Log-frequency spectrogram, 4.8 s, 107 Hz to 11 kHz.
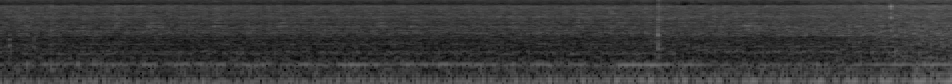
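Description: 1962 Chevrolet Impala's 283 small-block V8 idling steadily as it warms up after a cold start, heard from inside the cabin as a low, even rumble.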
